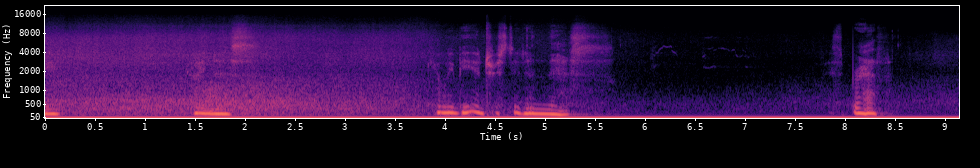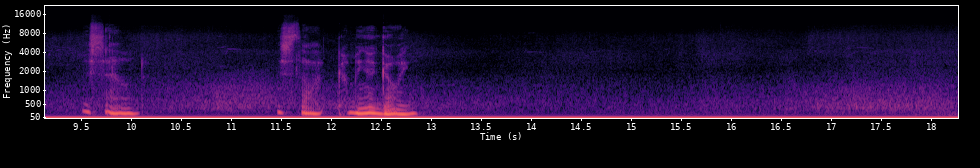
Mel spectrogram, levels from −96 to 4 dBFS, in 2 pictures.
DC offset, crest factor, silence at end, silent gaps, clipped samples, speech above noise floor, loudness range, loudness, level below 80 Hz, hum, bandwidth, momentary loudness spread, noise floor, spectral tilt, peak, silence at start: 2%; 18 dB; 0 s; none; under 0.1%; 35 dB; 6 LU; -37 LUFS; -72 dBFS; none; 12.5 kHz; 24 LU; -69 dBFS; -6 dB/octave; -22 dBFS; 0 s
